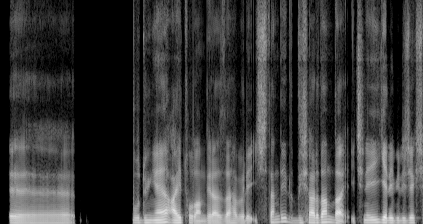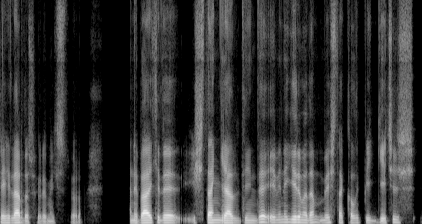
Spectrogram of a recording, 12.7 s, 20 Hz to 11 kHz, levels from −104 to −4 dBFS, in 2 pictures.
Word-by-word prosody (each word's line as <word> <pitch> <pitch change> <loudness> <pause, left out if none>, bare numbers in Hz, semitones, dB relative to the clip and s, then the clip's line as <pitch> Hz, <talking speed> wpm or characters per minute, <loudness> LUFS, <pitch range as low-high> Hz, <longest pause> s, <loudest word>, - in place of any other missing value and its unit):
ııı, 95 -1 -2 0.9
bu 115 -1 -5
dünyaya 115 +4 +3
ait 120 -2 +3
olan, 95 -2 0
biraz 95 -2 +1
daha, 100 0 0
böyle, 100 +1 -3
içten 130 +6 -6
değil 165 -5 -5
de 105 -1 -14
dışarıdan 120 +4 +2
da - - +5
içine 115 +3 -5
iyi 125 +2 0
gelebilecek 110 -2 0
şeyler 110 +1 +2
de 95 - -4
söylemek 90 0 -12
istiyorum. - - -15 0.7
Hani, 105 -2 -5
belki 115 +1 +6
de 115 -1 +2
işten 120 0 0
geldiğinde 110 +3 +2
evine 125 +1 -4
girmeden 125 -3 0
5 120 +1 -6
dakikalık 115 0 -6
bir 110 - -5
geçiş 105 +5 -7
110 Hz, 145 wpm, -23 LUFS, 100-120 Hz, 0.9 s, belki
